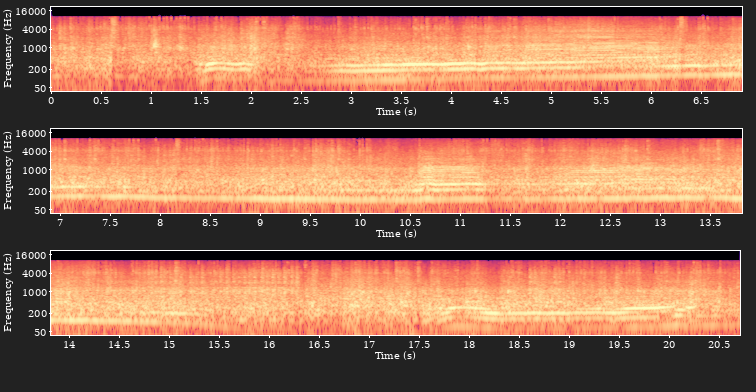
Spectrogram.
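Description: Car engine heard from inside the cabin, pulling hard with its pitch climbing, then held steady for a long stretch, easing off about fifteen seconds in and picking up again near the end. Under it runs a steady rush of tyres on a loose dirt road, with scattered sharp clicks.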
